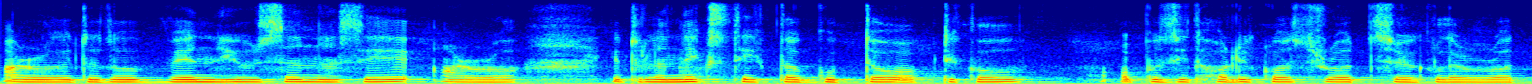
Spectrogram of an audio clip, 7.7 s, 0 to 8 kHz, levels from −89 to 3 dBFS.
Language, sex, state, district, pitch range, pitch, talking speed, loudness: Nagamese, female, Nagaland, Dimapur, 210-220 Hz, 215 Hz, 150 wpm, -16 LUFS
